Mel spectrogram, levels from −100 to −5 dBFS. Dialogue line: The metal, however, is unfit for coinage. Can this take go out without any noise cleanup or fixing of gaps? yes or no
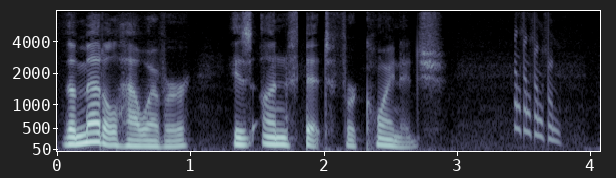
no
